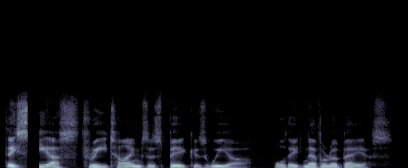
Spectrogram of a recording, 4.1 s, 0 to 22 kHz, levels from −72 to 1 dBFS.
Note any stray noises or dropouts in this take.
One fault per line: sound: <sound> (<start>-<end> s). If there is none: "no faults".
sound: dropout (0.3-0.4 s)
